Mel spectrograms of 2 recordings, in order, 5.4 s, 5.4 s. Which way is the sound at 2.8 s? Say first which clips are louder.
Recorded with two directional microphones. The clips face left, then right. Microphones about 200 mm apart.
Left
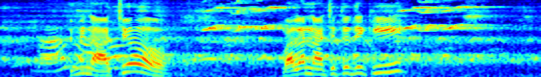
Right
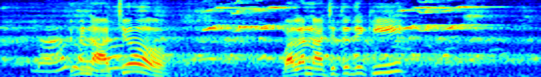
Even; 10° left (ahead or behind).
